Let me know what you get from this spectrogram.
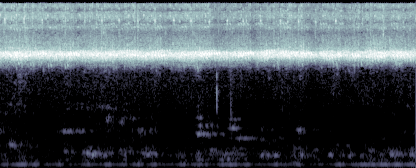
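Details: Crickets in a breeding facility, thousands together, produce a shrill, steady, pulsing chorus at high pitch, with soft low pattering and tiny clicks below.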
